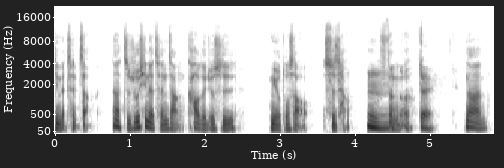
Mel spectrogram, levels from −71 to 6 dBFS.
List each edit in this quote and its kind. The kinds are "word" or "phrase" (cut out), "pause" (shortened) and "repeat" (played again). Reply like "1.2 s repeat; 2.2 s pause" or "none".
none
